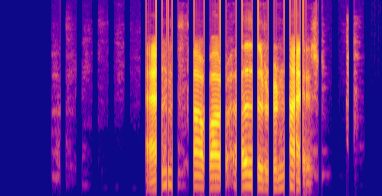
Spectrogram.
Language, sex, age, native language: Icelandic, male, 30-39, Icelandic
